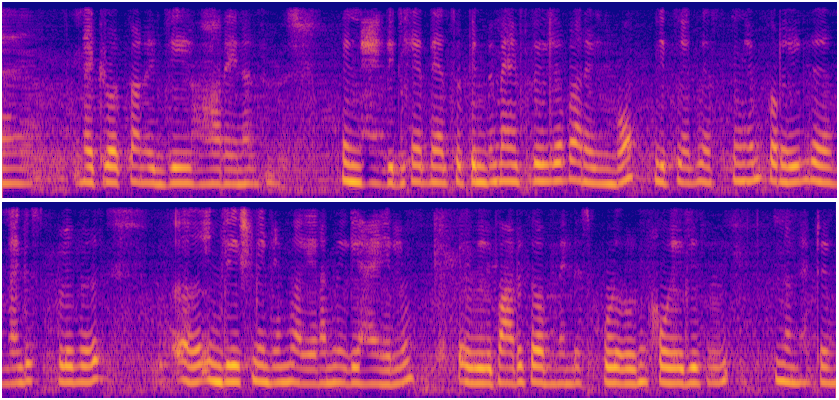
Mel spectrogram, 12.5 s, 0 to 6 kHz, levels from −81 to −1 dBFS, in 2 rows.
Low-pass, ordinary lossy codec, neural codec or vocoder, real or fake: 5.4 kHz; none; codec, 16 kHz, 0.8 kbps, ZipCodec; fake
